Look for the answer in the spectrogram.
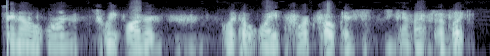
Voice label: police, scanner audio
